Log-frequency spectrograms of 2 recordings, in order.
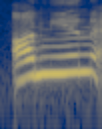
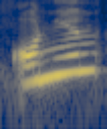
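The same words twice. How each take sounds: First: The first vowel is a short 'uh' sound. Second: The first vowel is an 'oh' sound. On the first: The speaker calls it right. "It's onion" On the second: The speaker calls it wrong. "not onion"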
